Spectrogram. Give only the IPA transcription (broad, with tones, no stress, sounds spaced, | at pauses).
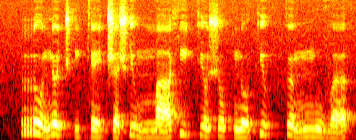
r o˥˩ n ɵ˥˩ t͡ʃʼ i˨˩˦ k ɾ e˨˩˦ t͡ʃ ɐ˨˩˦ ʃ ɾʲ u˥˩ mː a˨˩˦ x i˥˩ kʲ o˥˩ ʃ o˧˩ k n o˨˩˦ kʲ u˥˩ kː ɵ˥˩ mː u˧˩ v ɐ˨˩˦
